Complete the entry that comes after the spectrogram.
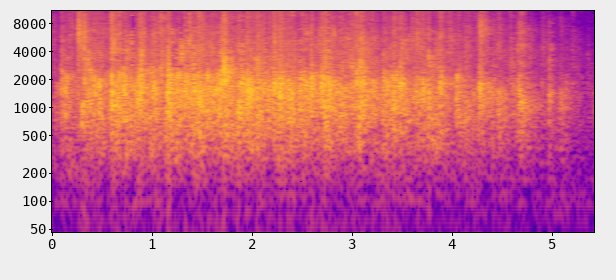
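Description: Sustained applause from a seated conference audience at a forestry presentation, steady and full for several seconds before tapering off, with no talking over it.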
